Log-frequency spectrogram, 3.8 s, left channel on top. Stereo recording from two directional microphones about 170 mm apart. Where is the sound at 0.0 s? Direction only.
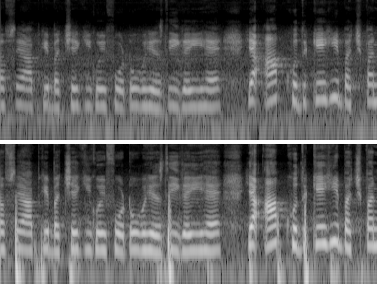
50° right (ahead or behind).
